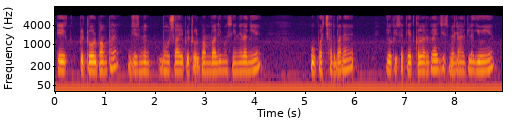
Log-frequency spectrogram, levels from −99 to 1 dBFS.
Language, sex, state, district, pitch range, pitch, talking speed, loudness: Hindi, male, Uttar Pradesh, Deoria, 130-140 Hz, 135 Hz, 195 wpm, -28 LUFS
